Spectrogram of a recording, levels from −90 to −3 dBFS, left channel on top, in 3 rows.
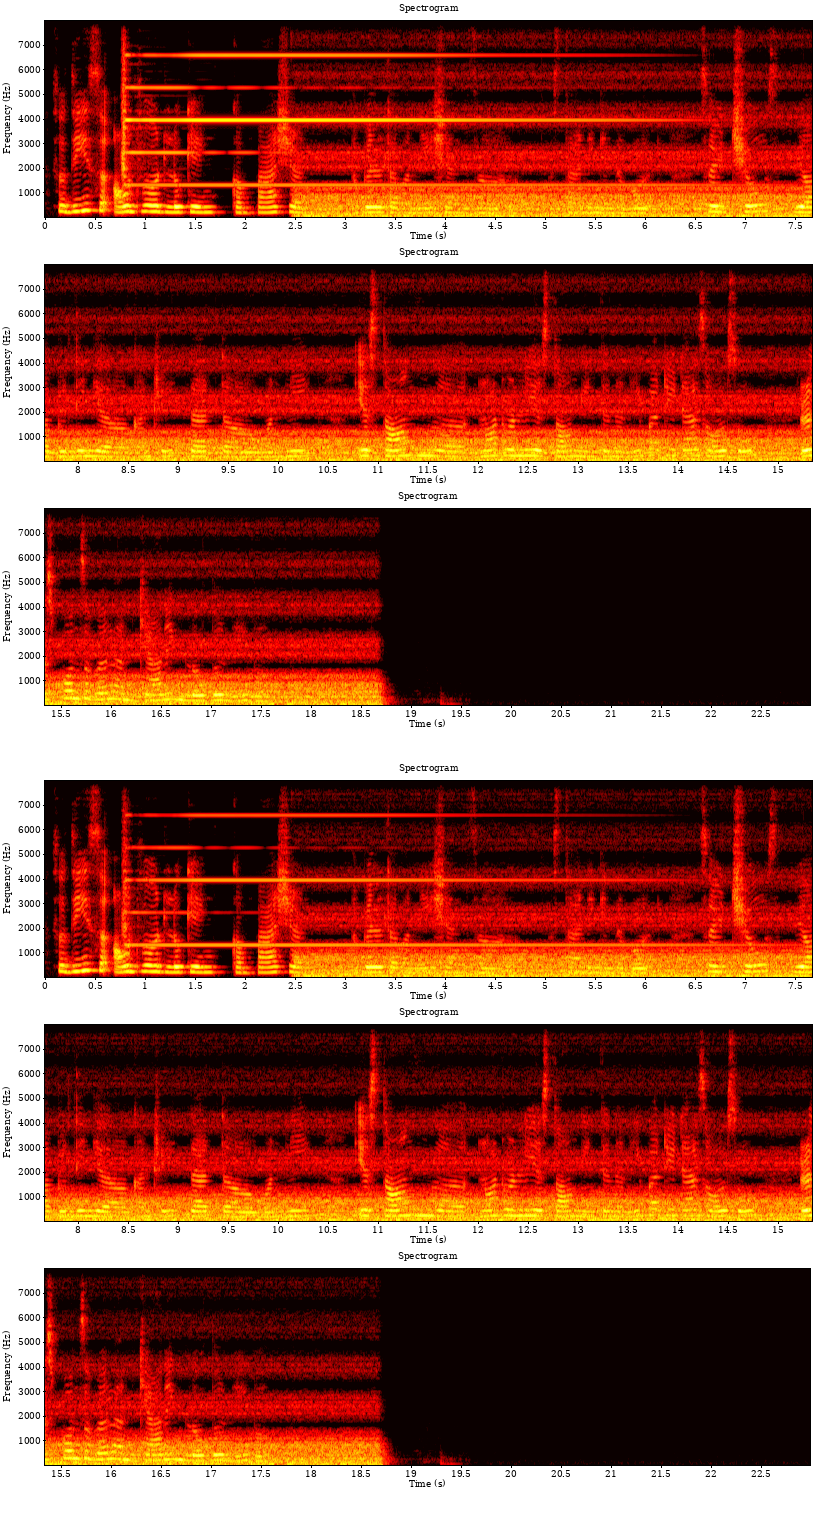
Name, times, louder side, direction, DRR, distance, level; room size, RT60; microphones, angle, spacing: voice 1, 0.0-2.7 3.1-4.8 5.0-6.1 6.6-10.4 10.8-14.8 15.2-17.6, left 1 dB, 5° right, 0.3 m, -26 dB
Guitar, 0.8-7.7, left 7 dB, 80° left, 0.5 m, -34 dB
sound 1, 2.5-18.7, equal, 55° left, 1.2 m, -28 dB
3.1 x 2.2 x 3.8 m
head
